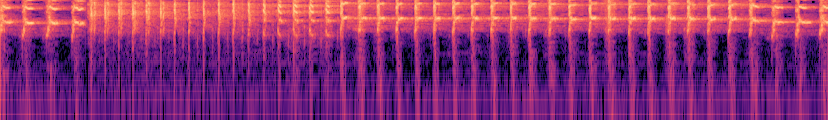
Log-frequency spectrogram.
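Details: Lovebird in a sustained ngekek chatter, a rapid machine-like rattle of high, buzzy notes repeated many times a second without a break. The call is used for calling an opponent.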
